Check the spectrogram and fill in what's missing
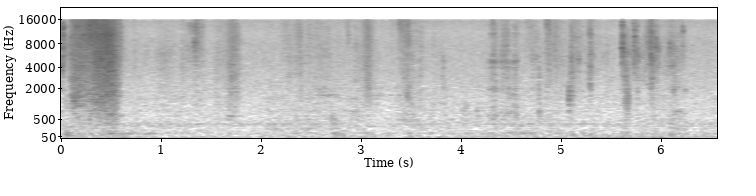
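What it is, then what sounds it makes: Pencil scratching on sketchbook paper. A gloved hand draws with a mechanical pencil, scratching out lines near the top edge of a white drawing-paper page in a spiral-bound sketchbook resting on a dark table. A louder, brighter scratch or rustle opens the clip, then quieter, uneven pencil strokes follow steadily, each a brief high scratch over a low background hum.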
